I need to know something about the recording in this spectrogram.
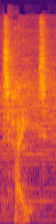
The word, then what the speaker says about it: tate: It's spelt Tate, but trust me, it's pronounced Tate because it's Japanese. It's the Japanese word for vertical writing, and I found that out this afternoon.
